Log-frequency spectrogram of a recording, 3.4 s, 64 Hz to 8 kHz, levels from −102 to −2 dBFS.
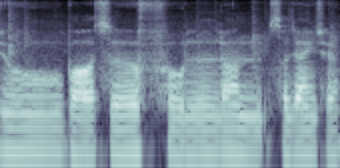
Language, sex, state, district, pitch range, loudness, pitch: Garhwali, male, Uttarakhand, Tehri Garhwal, 95-100 Hz, -19 LUFS, 95 Hz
